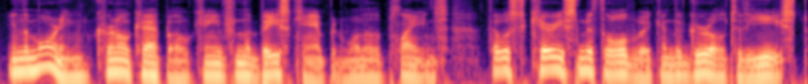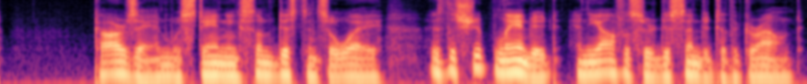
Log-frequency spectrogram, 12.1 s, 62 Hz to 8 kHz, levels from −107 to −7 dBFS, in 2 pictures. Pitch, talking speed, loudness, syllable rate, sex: 100 Hz, 220 wpm, -19 LUFS, 5.9 syllables/s, male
